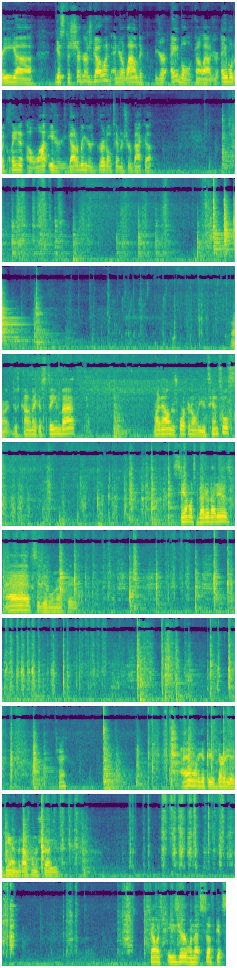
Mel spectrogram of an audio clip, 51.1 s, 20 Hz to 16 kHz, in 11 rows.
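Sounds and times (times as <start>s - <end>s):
metal spatulas scraping a griddle: 9.0s - 15.1s, 18.9s - 38.4s, 39.3s - 47.0s, 47.7s - 50.9s.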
